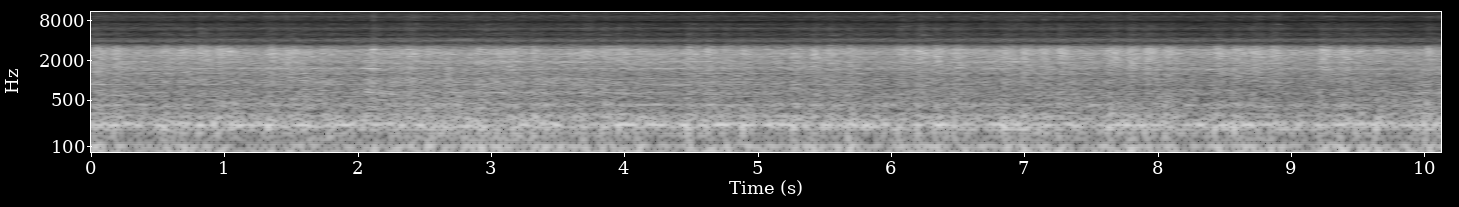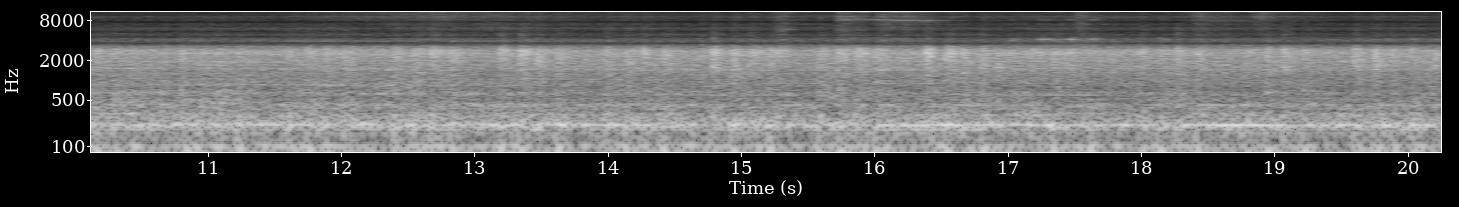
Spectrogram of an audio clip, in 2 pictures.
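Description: A long freight train of covered wagons rolling past: a steady rumble of steel wheels on rail with a continuous rapid clatter of the wheels.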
